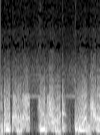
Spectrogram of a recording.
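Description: Speech only: the NOAA Weather Radio broadcast voice reading a severe thunderstorm warning through a radio receiver, thin-sounding, with short pauses between phrases.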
